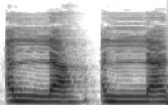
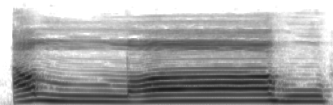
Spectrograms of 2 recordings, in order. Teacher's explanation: اسا، اصا، اصا، اللہ، میں اللہ اللہ نہیں کروں گی۔ اللہ، لام کی شد کو پکڑ کے رکھنا ہے اور پھر اگلے لیٹر کو ادا کرنا ہے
